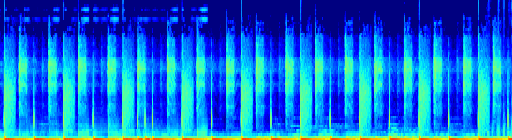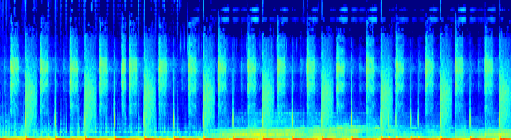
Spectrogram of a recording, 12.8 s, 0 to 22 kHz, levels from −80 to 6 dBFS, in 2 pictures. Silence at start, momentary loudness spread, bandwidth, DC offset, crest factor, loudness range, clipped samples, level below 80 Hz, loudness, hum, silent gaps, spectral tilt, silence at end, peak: 0 s; 2 LU; 16.5 kHz; under 0.1%; 10 dB; 1 LU; under 0.1%; -16 dBFS; -14 LUFS; none; none; -7.5 dB/octave; 0 s; -2 dBFS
